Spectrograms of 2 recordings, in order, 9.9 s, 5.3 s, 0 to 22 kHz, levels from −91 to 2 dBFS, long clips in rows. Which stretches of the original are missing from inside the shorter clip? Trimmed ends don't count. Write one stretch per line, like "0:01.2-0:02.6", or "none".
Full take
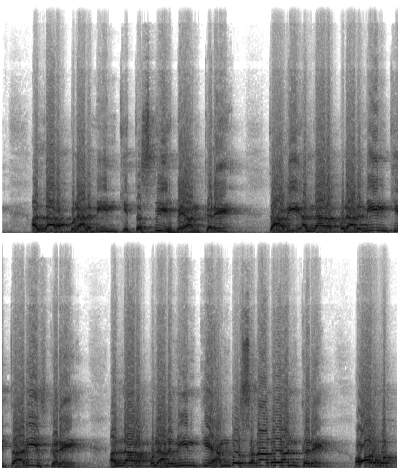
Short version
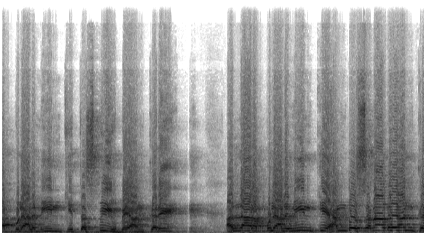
0:03.1-0:05.9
